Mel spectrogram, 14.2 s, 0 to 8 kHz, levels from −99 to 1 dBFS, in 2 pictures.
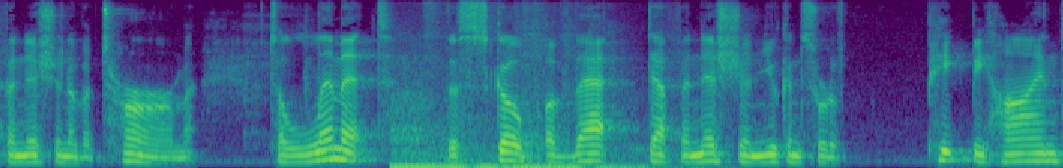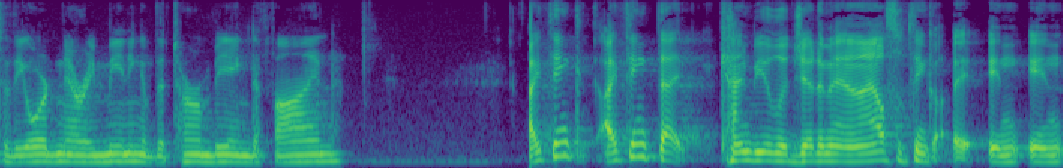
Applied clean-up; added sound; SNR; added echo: none; Bus / Engine; 5 dB; none.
